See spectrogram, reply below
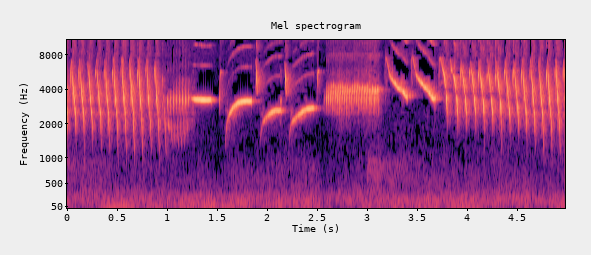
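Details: Canary pouring out fast gacor song to encourage young birds to sing: a quick stuttering trill, a pure held whistle, paired upslurred whistles, a buzzy roll, then downslurred sweeps leading into another rapid trill.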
